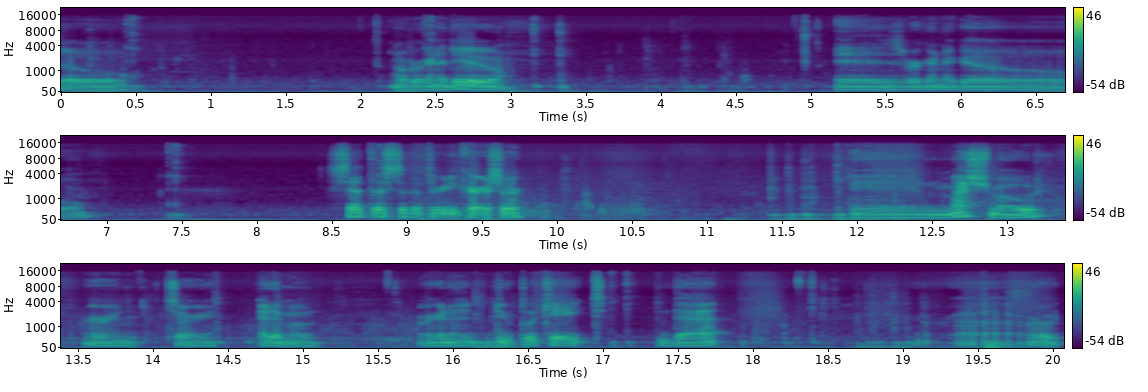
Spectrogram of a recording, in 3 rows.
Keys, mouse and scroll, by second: 0.2 z, 2.2 z, 3.1 shift+drag, 7.3-8.8 drag, 11.5 Tab, 11.8 a, 16.1 shift+d, 19.9 r.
